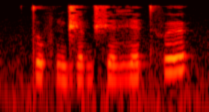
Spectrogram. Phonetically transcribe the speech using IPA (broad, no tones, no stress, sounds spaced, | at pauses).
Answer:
t u f n d͡ʒ ə ɡ ʃ e ɣ e t f ø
